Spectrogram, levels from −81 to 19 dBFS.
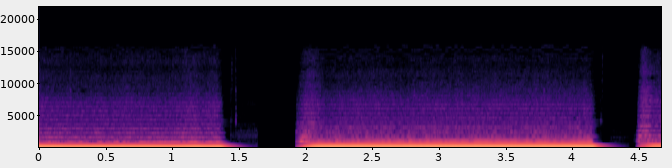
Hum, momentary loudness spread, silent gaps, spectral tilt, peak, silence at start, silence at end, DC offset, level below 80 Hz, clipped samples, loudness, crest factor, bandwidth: none; 8 LU; 1.66-1.92 s; -7.5 dB/octave; -2 dBFS; 0 s; 0 s; under 0.1%; -42 dBFS; under 0.1%; -8 LUFS; 6 dB; 4.5 kHz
